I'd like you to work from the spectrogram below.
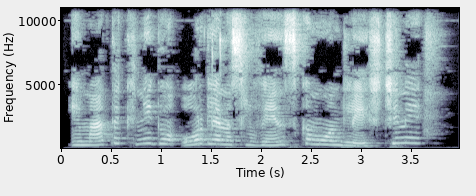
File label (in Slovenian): pipe organs, slovenian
